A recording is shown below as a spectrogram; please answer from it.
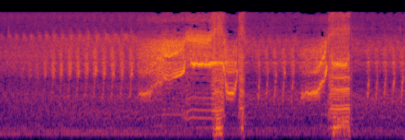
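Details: A singing cicada filmed at close range on a tree trunk, its abdomen pumping as it calls; a rapid buzzy pulse train builds, then breaks into loud rising and falling sweeping notes, with another buzzy burst near the end.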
